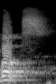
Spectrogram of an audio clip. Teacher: k is a voiceless sound so s at the end is pronounced as s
